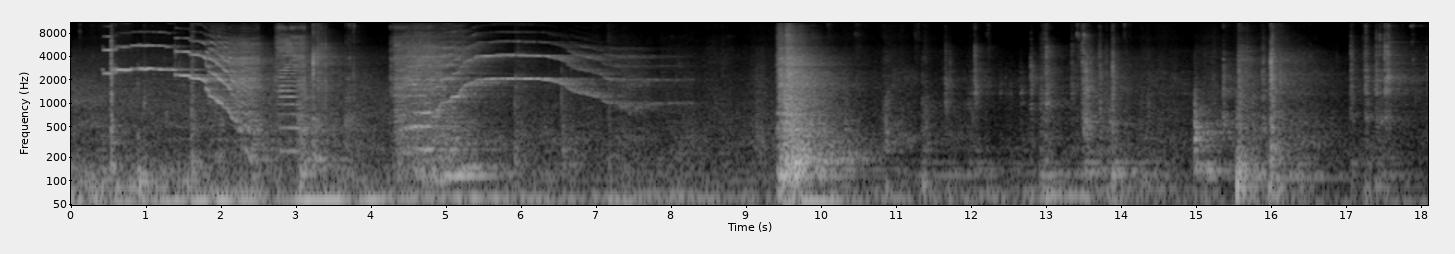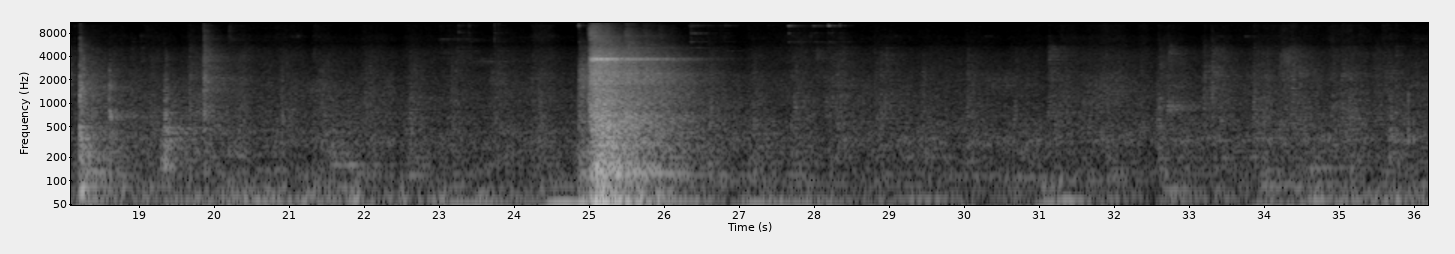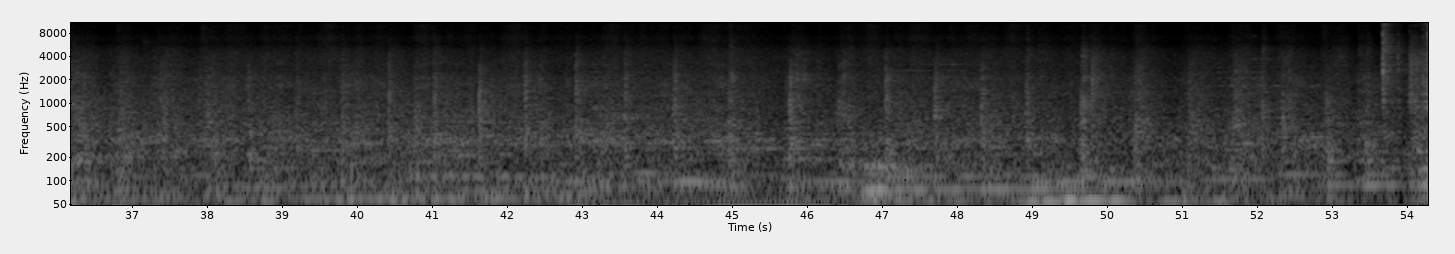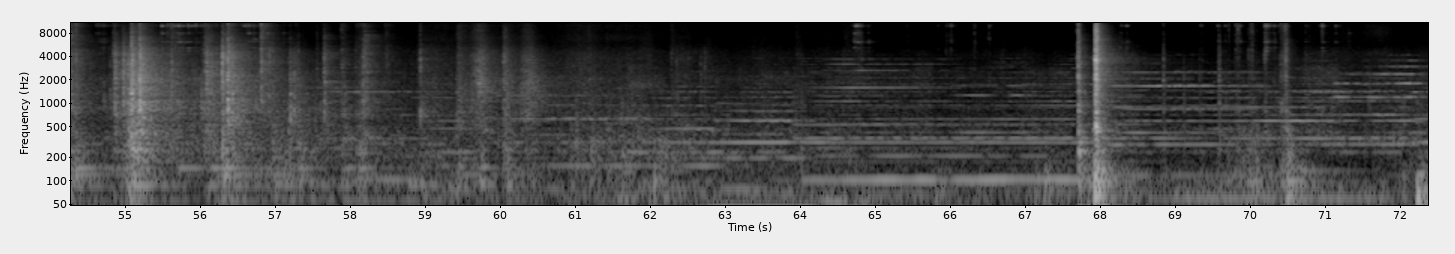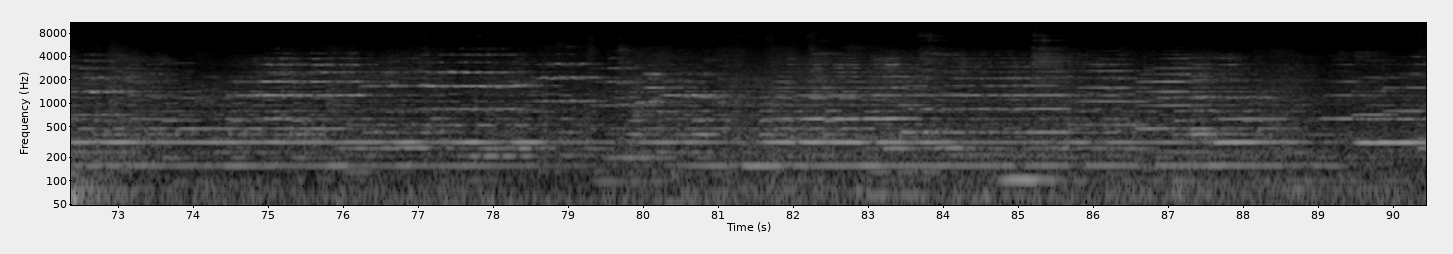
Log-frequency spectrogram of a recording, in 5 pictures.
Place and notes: “Monday May 18th walk at noon in the time of covid19” Soundwalk
Chapter LXXX of Ascolto il tuo cuore, città. I listen to your heart, city.
Monday May 18th 2020. Walk all around San Salvario district, Turin, sixty nine days after (but day fifteen of Phase II and day I of Phase IIB) of emergency disposition due to the epidemic of COVID19.
Start at 11:50 a.m., end at h. 00:36 p.m. duration of recording 45’47”
The entire path is associated with a synchronized GPS track recorded in the (kml, gpx, kmz) files downloadable here:
18 May, ~12:00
